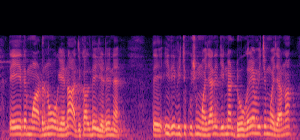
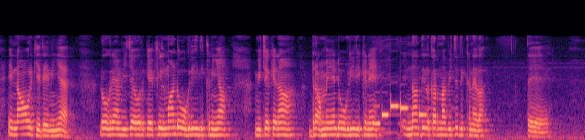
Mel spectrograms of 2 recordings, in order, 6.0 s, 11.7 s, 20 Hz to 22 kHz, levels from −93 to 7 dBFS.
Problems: none marked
